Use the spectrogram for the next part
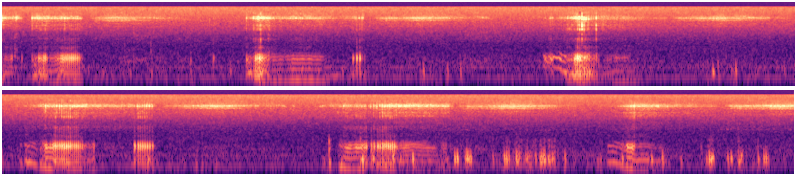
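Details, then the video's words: Sleeping Dogo Argentino puppy, tired out, snoring indoors: rough, throaty breaths with a buzzy tonal edge, each snore a short burst repeating roughly every three seconds, with softer wheezy breaths between and a faint steady hiss behind. "Snoring Dogo Argentino Pup"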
